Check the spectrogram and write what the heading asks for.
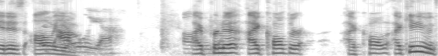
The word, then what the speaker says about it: Alia: Make sure you pronounce her name correctly. It is Alia.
